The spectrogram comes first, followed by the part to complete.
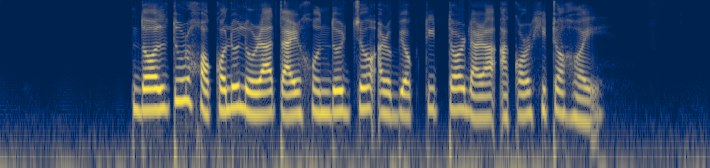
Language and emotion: Assamese, neutral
